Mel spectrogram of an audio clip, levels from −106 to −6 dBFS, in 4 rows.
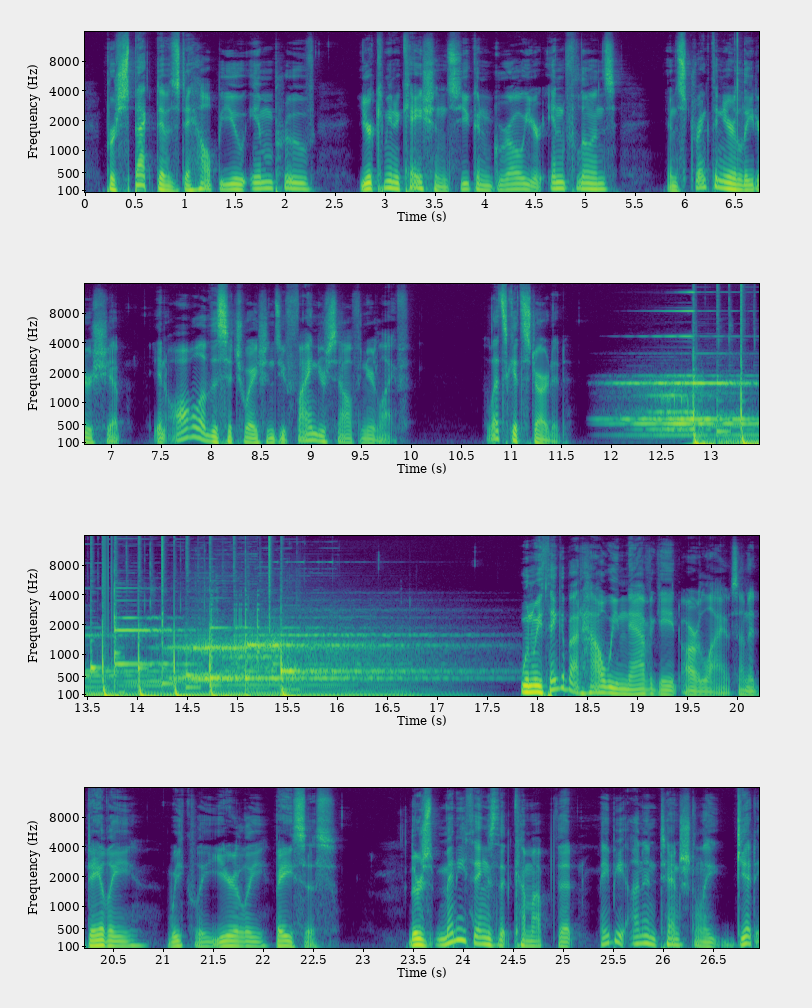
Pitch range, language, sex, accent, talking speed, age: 100-135 Hz, English, male, American, 125 wpm, 40-59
